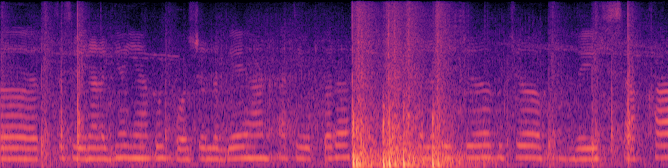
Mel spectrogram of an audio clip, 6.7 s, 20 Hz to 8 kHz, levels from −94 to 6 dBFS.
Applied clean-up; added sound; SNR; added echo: none; Fire / Fireworks; -4 dB; none.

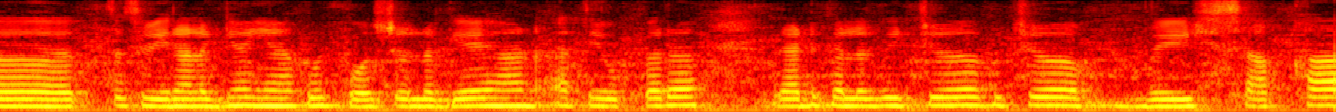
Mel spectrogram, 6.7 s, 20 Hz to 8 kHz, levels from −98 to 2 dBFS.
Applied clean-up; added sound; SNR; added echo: none; none; none; none.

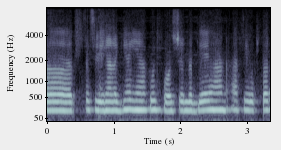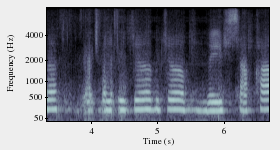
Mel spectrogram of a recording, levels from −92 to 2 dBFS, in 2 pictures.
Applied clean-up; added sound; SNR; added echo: neural separator model SepFormer DNS4.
